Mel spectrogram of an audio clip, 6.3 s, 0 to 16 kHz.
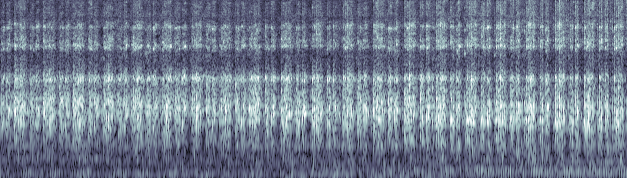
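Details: Ford 6.0 Powerstroke diesel cold start with an uneven, clattery idle and lumpy pulses about three a second that never settle; caused by some bad injectors.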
